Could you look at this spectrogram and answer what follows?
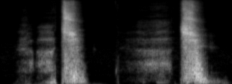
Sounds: Sneeze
